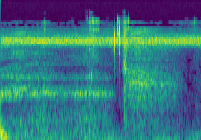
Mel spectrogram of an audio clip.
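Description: Faint handling sounds of fingers working through the roots and soil of an avocado seedling's root ball, with one small tick about a second in, over a steady high insect drone.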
